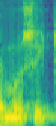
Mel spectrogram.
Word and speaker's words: Masemola: and that the national commissioner Mosekiti, that's how you pronounce it, eh? Mosekiti.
